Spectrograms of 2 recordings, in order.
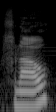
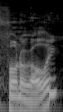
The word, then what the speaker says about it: Fornaroli: Funau. I wish I could pronounce soccer names properly. Are you talking about Fornaroli? Fornaroli, yeah.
